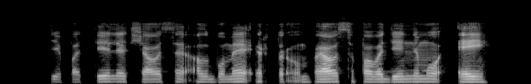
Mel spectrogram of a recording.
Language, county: Lithuanian, Panevėžys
